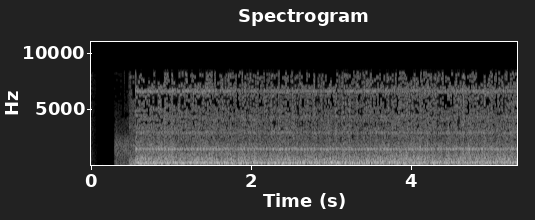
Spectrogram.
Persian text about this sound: هلیکوپترهای سازمان پیمان اتلانتیک شمالی یا ناتو هنوز هم بر فراز آسمان کابل گشت زنی می کند.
